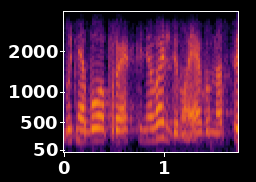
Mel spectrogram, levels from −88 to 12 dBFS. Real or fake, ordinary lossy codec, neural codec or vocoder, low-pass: real; Opus, 24 kbps; none; 3.6 kHz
